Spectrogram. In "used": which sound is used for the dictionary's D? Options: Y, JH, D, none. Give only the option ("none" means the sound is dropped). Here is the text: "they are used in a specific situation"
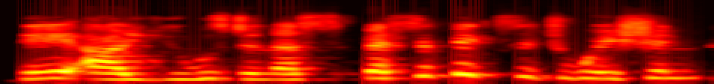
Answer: D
